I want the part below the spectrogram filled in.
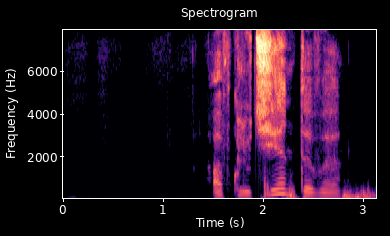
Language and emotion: Russian, neutral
